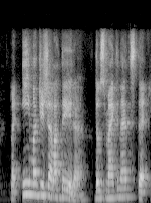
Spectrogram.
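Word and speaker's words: ímã: like a magnet, like imã de geladeira, those magnets that you put on the fridge. Imã de geladeira. No, so imã. Paroxítona, 2 syllables. Imã. Paroxítona terminada em acento.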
